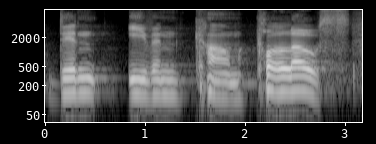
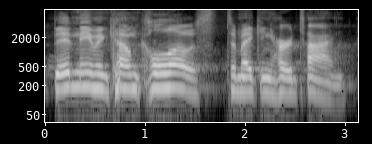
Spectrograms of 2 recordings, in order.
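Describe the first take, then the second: First: Drawn out. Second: Said in the usual way. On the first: Acted. Punchline of dad timing story.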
